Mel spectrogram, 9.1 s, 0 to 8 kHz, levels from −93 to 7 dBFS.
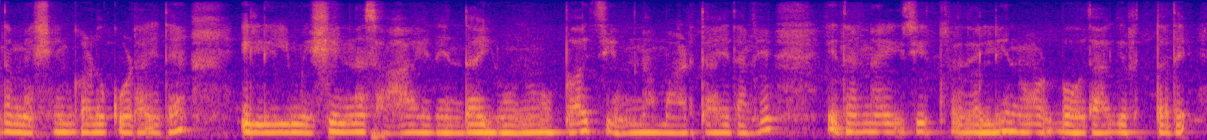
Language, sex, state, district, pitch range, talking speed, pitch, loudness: Kannada, female, Karnataka, Gulbarga, 170-185 Hz, 105 wpm, 175 Hz, -19 LUFS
